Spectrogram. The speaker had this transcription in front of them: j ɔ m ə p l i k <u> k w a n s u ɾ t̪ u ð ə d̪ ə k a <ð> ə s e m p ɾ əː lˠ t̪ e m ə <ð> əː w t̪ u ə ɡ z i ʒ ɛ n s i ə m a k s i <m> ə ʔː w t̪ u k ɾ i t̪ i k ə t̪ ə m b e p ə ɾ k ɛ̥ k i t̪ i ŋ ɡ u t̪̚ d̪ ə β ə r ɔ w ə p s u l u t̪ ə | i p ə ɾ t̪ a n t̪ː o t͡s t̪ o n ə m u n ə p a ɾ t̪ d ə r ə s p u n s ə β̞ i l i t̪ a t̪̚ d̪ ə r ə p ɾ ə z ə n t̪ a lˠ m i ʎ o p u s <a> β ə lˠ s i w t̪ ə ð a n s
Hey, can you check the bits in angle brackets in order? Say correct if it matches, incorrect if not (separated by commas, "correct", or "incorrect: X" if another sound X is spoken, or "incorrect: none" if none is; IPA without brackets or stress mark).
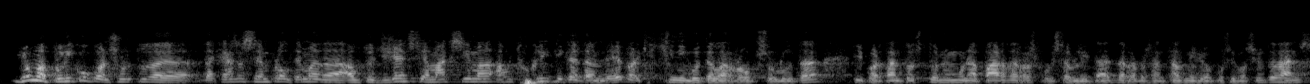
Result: correct, incorrect: z, correct, correct, incorrect: i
